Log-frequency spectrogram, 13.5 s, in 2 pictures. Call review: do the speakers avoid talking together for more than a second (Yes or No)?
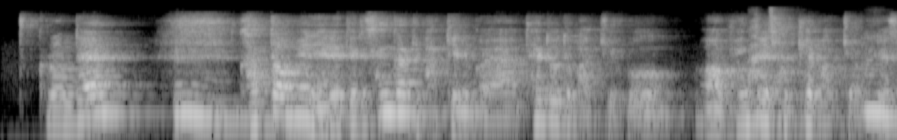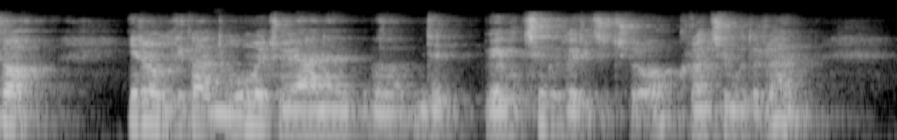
Yes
